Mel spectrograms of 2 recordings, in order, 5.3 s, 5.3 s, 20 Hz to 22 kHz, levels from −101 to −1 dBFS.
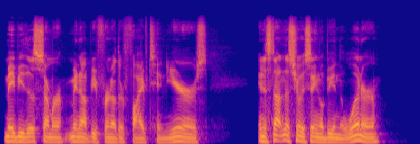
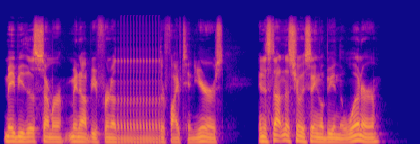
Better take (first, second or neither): first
